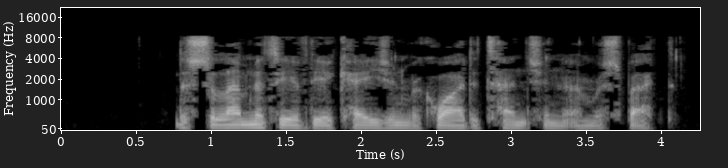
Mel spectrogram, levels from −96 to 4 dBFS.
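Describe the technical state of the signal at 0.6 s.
At 0.6 s the speech carries MP3 compression damage, present across the whole clip rather than starting there. Nothing reaches above 8.3 kHz, and the sound has a watery, swirling quality with smeared consonant onsets, likely from an encoder starved of bits, consistent with a rate near 35 kbps. Weak frequency lines drop in and out between frames. A plain low-pass filter would only dull the top, without this shifting, swirly texture.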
